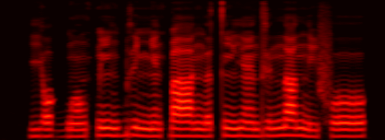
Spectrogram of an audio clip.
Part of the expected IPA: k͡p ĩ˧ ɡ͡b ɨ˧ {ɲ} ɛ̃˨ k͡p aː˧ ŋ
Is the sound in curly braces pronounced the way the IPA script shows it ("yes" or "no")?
yes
